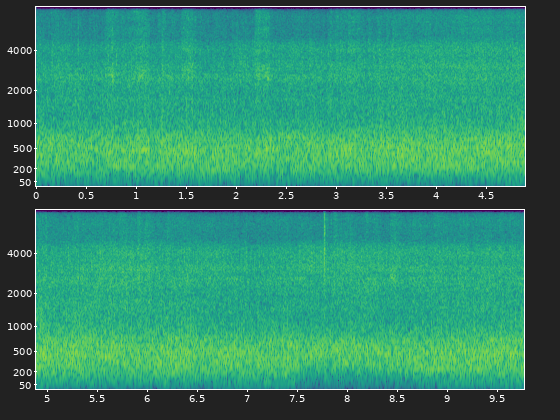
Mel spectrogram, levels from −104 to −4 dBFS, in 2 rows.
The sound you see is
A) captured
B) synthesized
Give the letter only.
A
